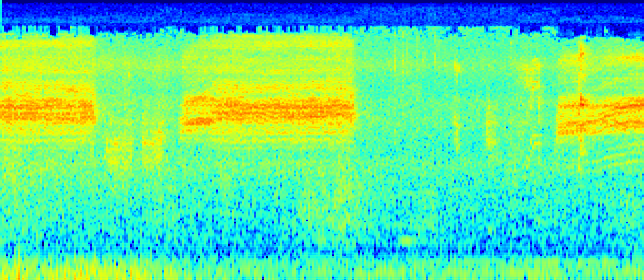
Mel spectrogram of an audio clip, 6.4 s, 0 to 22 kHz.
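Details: Canary-tutored yellow-headed weaver singing on 10 July 2019: long sizzling buzzes broken by short gaps, then quieter scattered chips before a final hissing phrase, with constant low rumble behind.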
